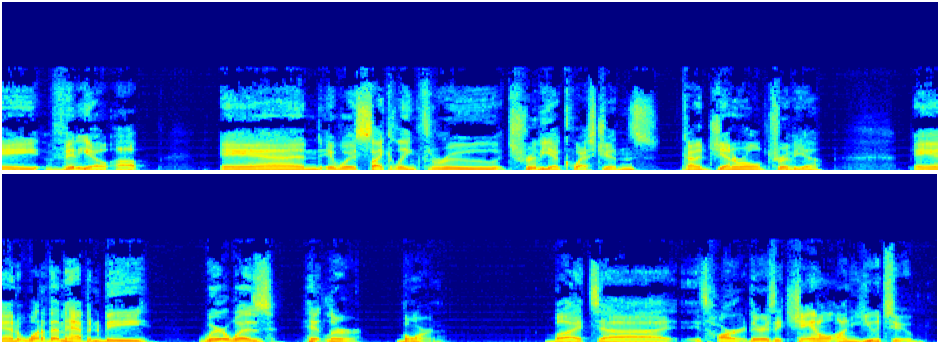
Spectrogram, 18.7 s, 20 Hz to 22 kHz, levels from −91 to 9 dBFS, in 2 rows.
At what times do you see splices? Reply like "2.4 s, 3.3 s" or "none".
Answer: 14.6 s, 16.8 s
